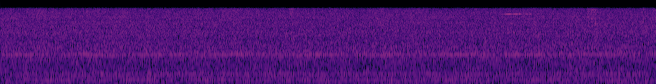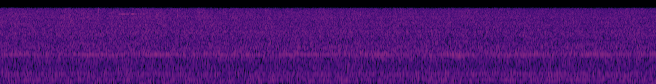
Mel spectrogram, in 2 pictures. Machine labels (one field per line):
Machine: pump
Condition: normal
